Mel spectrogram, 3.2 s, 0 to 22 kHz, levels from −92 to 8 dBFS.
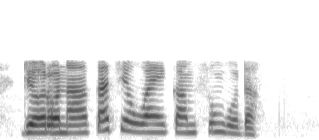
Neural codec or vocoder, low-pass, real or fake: vocoder, 44.1 kHz, 128 mel bands, Pupu-Vocoder; 3.6 kHz; fake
